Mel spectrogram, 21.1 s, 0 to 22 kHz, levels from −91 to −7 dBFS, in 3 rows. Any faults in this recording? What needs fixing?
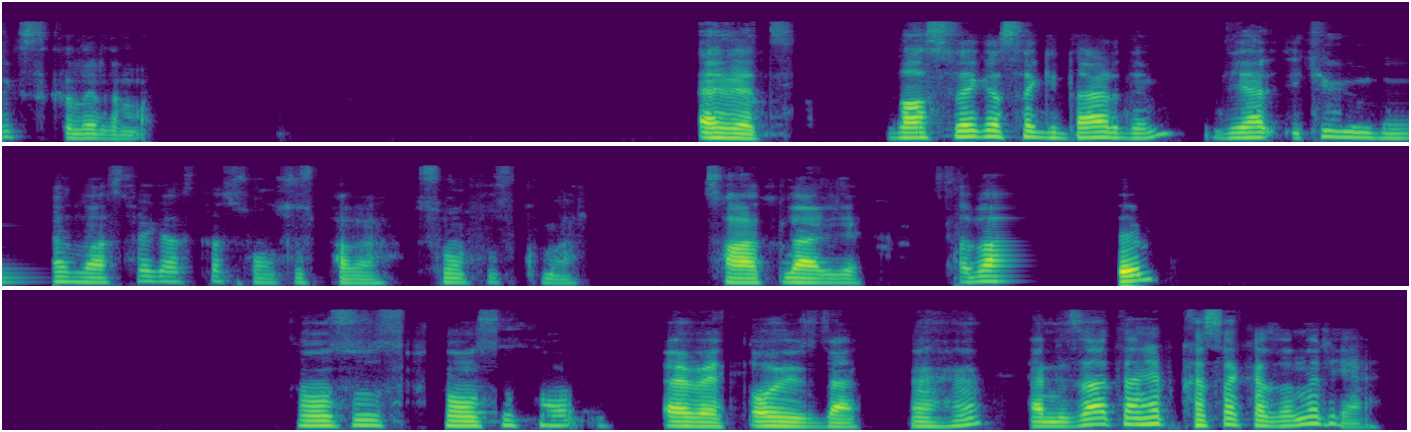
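Three long network dropouts, likely from the stream stalling, cut chunks out of the sound. At 0.71 to 1.39 s about 0.66 s is lost. The receiver stretches the last sound into a fading buzz, then leaves roughly 0.6 s of near-silence. At 6.95 to 7.31 s about 0.34 s goes missing, and this one is smeared over with concealment the whole way rather than dropping to silence. At 12.00 to 12.64 s about 0.62 s vanishes, with around 0.43 s of it silent. Each time the audio resumes further on, without the missing part. A larger jitter buffer, FEC or redundancy on the sender, and a steadier network link would help prevent these.

There are also two bits of short concealed packet loss, at 11.73 to 11.77 s and 11.81 to 11.84 s. Each loses roughly 20 ms, and the decoder patches the hole by extending the last sound before blending back into the real audio. 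You hear a quick smear or wobble, and a short consonant could drop out. Both sit just before the third dropout, so it looks like the link was already failing there. Enabling Opus in-band FEC and reducing packet loss on the path should cut these down.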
